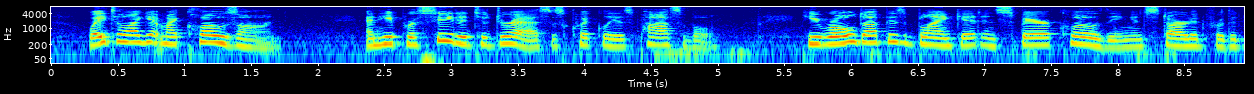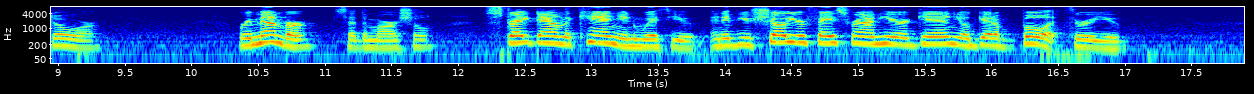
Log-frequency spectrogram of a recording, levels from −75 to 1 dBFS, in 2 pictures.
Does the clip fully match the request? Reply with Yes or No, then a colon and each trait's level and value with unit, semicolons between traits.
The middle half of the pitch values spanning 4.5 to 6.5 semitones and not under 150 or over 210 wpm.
Yes: average, 5.0 semitones; average, 180 wpm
